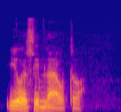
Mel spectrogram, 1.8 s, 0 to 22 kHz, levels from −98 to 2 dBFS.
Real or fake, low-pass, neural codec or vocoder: real; 10.8 kHz; none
